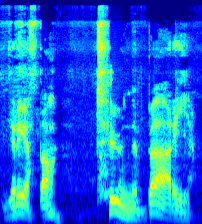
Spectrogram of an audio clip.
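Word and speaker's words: Greta Thunberg: Her name is Gerata Tun. So there is no th in Swedish.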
